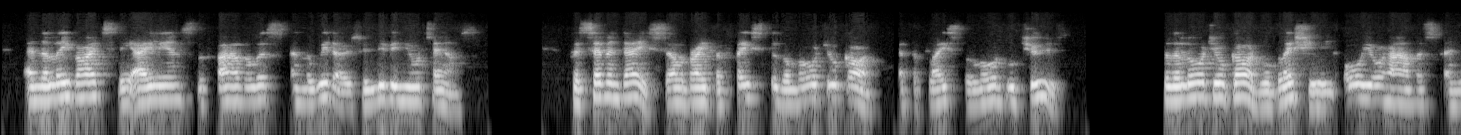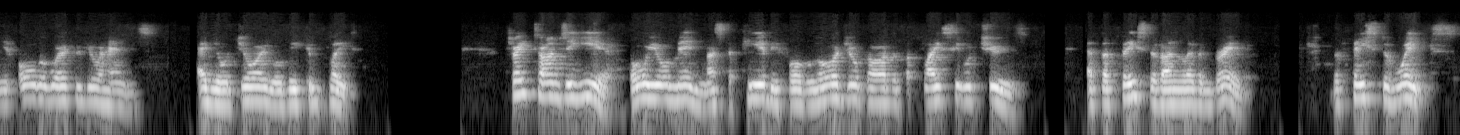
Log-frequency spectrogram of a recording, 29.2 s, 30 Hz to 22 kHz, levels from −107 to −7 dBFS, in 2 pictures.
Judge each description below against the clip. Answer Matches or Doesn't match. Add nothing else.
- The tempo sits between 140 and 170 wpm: Doesn't match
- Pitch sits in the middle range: Matches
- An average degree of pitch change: Matches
